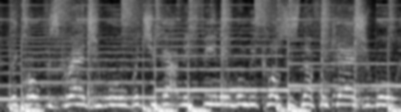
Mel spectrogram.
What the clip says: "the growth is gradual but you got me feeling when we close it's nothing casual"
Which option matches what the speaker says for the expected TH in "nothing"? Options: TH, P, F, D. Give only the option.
F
